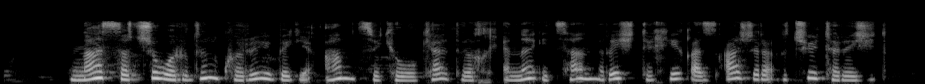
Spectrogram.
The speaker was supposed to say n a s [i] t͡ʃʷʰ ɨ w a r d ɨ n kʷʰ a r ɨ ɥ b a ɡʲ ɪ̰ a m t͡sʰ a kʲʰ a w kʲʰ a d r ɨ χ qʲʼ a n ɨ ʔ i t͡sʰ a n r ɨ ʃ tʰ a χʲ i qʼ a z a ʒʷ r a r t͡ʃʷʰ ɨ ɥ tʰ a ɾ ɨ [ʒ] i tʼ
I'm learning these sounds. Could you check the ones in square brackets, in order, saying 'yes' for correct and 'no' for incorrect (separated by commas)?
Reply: no, yes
